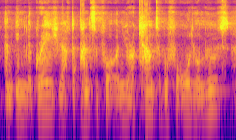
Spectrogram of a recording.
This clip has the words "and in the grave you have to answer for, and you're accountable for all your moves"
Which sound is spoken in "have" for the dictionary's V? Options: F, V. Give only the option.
F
